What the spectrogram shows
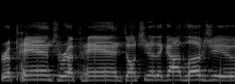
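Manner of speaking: furious, high, bullhorn-loud street-preacher scream. Speaker imitating a street-corner preacher with a bullhorn, mock-angry street preacher screaming. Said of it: "he's saying like an angry voice".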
